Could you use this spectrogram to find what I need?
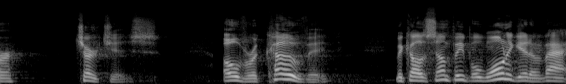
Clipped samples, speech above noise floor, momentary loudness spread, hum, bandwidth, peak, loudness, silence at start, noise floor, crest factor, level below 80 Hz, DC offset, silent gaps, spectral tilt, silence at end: under 0.1%; 41 dB; 16 LU; none; 15.5 kHz; -6 dBFS; -25 LUFS; 0 s; -66 dBFS; 20 dB; -74 dBFS; under 0.1%; none; -3.5 dB/octave; 0 s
